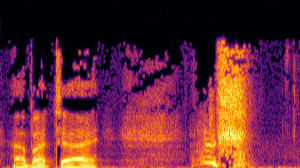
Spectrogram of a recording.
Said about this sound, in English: I'm about to sneeze again. So give me a minute or two to sneeze, and then I'll finish my thoughts.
